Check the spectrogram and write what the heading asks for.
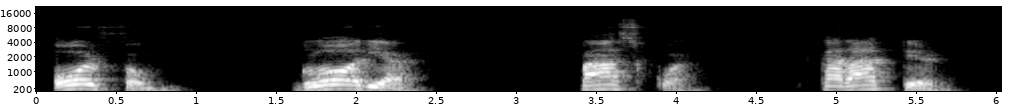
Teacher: é a tônica na penúltima sílaba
